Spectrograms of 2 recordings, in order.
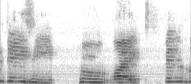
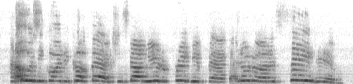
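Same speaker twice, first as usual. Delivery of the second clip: loud, high, whiny tantrum imitation; mock tantrum; 6 semitones higher, 4 dB louder than usual. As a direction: wail it like a hammed-up meltdown. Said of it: "like, tantrum".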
